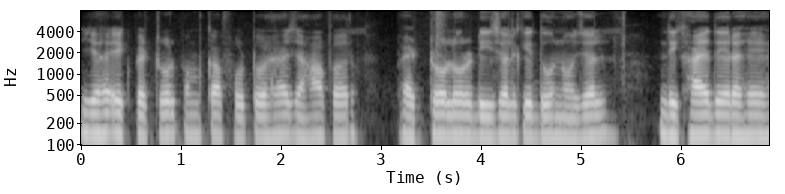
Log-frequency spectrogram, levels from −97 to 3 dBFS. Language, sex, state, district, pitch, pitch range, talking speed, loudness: Hindi, male, Jharkhand, Deoghar, 130 Hz, 125-135 Hz, 165 wpm, -20 LUFS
